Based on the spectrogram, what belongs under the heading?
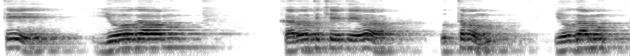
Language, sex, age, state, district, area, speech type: Sanskrit, male, 30-45, Telangana, Hyderabad, urban, spontaneous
